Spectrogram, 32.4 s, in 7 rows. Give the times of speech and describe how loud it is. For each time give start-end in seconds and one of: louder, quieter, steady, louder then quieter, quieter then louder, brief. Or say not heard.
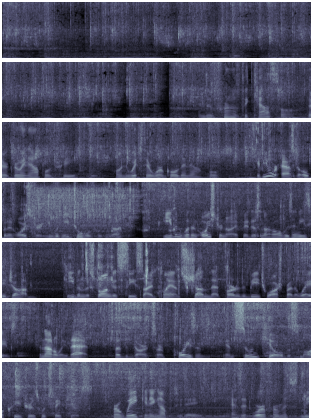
7.5-32.3 steady.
